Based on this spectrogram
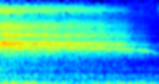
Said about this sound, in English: Now, you have to hold it for five, which is what you just did, and now you breathe out for five. But when you breathe out, be pronounced through your mouth.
